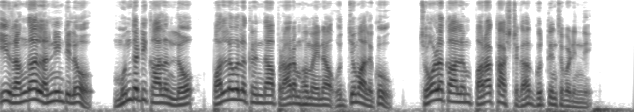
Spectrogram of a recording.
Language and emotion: Telugu, neutral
